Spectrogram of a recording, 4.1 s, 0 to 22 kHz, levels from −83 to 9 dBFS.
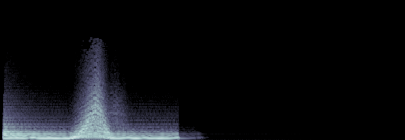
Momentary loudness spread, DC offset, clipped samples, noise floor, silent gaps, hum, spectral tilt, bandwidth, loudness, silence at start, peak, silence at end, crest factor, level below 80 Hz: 8 LU; under 0.1%; under 0.1%; -85 dBFS; none; none; -2.5 dB/octave; 11 kHz; -10 LUFS; 0 s; 0 dBFS; 2.25 s; 14 dB; -66 dBFS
